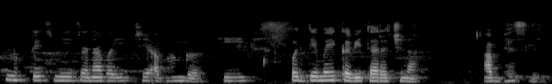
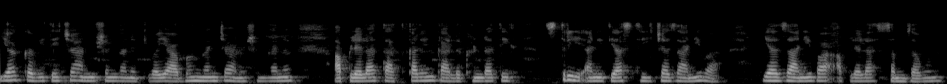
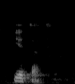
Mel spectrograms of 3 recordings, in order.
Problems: background sounds at intervals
